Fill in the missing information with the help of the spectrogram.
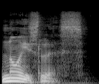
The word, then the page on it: noiseless: British English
